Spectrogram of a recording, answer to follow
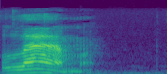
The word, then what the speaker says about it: lamb: it isn't lamp no we don't pronounce B so it's lamb lamb next you see him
